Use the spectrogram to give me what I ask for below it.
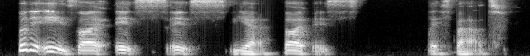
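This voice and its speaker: With a British accent, a woman speaks at a very slow pace. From UK. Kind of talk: casual chat. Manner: hesitant, many fillers.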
